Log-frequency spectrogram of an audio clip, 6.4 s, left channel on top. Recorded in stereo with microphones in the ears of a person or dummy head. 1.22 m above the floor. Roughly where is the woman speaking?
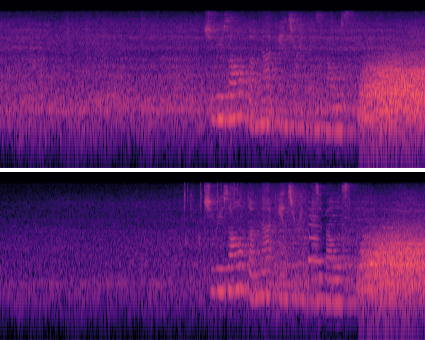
Centre.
